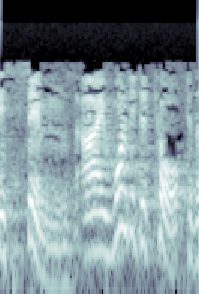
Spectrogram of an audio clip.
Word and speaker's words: Simms: It's spelled S-I-M-M-S, but pronounced Sims.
